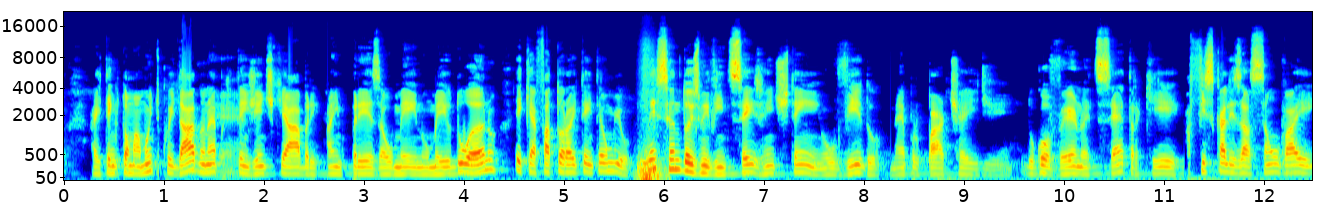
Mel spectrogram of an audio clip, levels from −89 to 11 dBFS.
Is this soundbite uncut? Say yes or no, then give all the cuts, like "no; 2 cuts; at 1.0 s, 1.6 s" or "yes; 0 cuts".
no; 4 cuts; at 2.6 s, 5.8 s, 8.2 s, 11.2 s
